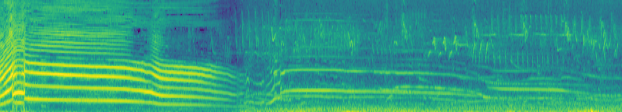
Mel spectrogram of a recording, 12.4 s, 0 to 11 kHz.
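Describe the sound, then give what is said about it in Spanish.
A pack of wolves howling together: one long, steady howl slides down in pitch, then several overlapping howls at different pitches carry on in a continuous chorus. “Y a veces es un concierto increíble, porque cuando todos aullan juntos, parece 80 lobos, porque cada lobo tiene una voz diferente.”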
